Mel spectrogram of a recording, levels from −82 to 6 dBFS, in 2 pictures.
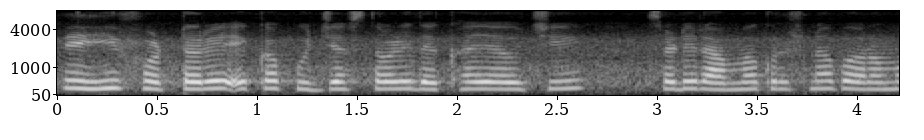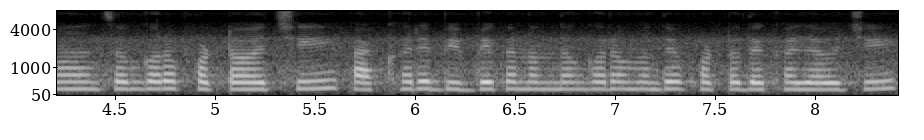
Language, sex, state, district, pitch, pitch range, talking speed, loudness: Odia, female, Odisha, Malkangiri, 250 Hz, 240-255 Hz, 120 wpm, -15 LUFS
